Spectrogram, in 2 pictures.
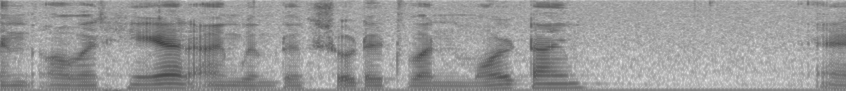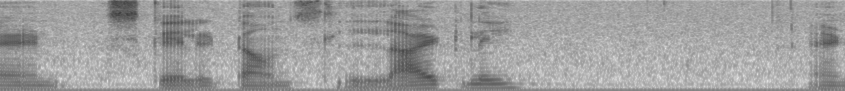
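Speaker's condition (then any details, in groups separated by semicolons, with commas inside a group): No condition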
